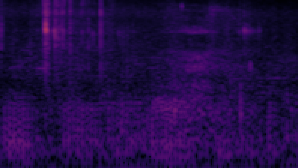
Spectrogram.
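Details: Indoors in the morning, the cat Master Shifu keeps up a steady, gravelly purr while too groggy to stand and wanting attention.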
